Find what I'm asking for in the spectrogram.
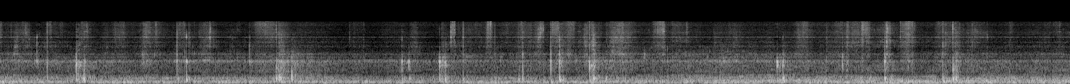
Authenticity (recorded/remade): remade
